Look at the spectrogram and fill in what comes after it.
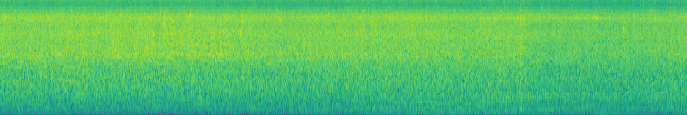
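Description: Heavy rain pouring onto a paved street and parked vehicles: a loud, steady hiss of rainfall. Around the middle, a motor scooter passing on the wet road adds a low engine hum.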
